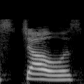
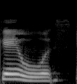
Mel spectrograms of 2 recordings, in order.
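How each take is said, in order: First: Chaos started with ch as in chair, chay-os; wrong ch in chaos. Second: Chaos said kay-os, a hard k at the start; correct chaos with k. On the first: Teacher recalls her old mistake to students, chaos with ch. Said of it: "मैं उसको पढ़ती थी chaos". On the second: Teacher gives students the right chaos, k sound. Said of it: "वो word होता था chaos". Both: Shown as a demonstration.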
